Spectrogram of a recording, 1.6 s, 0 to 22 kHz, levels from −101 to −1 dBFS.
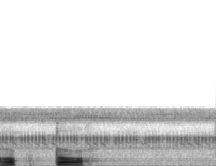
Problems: constant background noise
